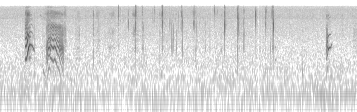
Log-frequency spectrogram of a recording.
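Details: Two Blenheim Cavalier King Charles Spaniel boys, three days old, in a newborn pen with mother Pom-Pom, let out two sharp squeaks early on, then soft clicking and shuffling, then one more short squeal.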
